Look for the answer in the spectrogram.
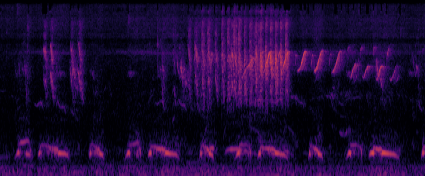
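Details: Peahen of the Indian peafowl calling in a run of short, clipped, downward-curving honks, often doubled, spaced irregularly over several seconds, while small birds chirp and trill high above and a low background rumble continues.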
